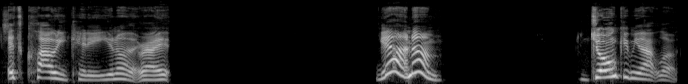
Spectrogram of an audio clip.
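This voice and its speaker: A woman's voice: fairly high pitch, lively intonation, brisk, pushed and bright, no room sound, studio quality. A female amateur vlogger chatting casually to a pet cat in baby talk, cooing and scolding.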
